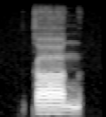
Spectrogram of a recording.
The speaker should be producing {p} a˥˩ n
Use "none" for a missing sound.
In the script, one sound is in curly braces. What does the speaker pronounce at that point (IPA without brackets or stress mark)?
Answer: k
